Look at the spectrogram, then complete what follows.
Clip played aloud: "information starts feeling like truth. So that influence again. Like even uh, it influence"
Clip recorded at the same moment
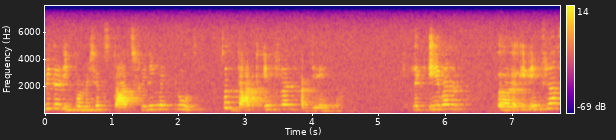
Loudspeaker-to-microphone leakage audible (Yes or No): Yes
